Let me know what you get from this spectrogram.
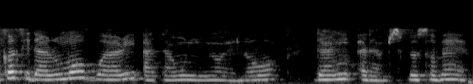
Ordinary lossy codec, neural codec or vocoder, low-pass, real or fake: Opus, 16 kbps; none; 5.4 kHz; real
